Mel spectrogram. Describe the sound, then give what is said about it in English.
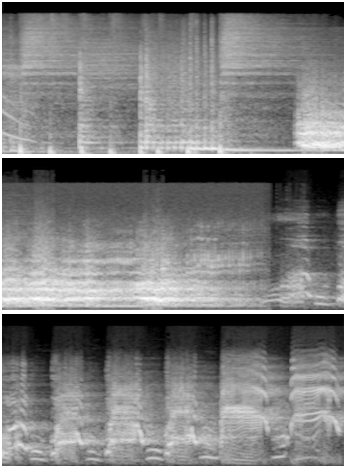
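A big cat lets out a long, loud, rumbling roar, followed by a run of short, rhythmic grunting cries, with sharp animal screeches at the start. “We got monkeys, lions, giraffes, snakes, all kinds of stuff.”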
